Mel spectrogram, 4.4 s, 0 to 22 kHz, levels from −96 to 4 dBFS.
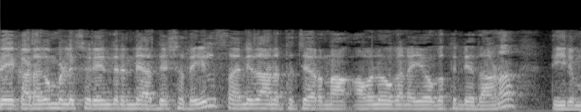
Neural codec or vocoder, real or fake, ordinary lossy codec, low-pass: none; real; AAC, 32 kbps; 7.2 kHz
